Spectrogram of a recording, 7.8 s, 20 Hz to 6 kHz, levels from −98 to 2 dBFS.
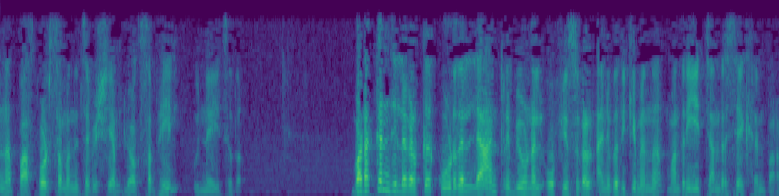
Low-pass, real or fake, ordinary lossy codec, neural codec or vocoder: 5.4 kHz; real; none; none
